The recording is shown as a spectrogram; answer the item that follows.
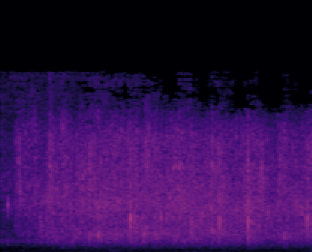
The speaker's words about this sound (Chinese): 鼓掌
